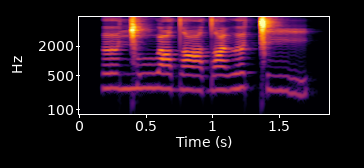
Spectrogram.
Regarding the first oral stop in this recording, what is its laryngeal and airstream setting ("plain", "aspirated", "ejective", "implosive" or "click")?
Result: click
